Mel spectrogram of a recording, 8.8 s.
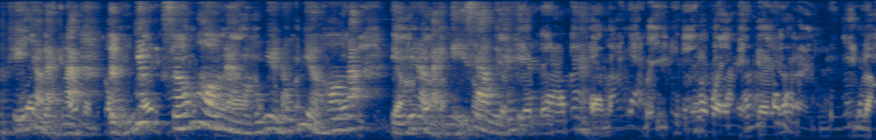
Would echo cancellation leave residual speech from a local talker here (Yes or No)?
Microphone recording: Yes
